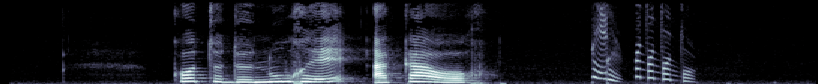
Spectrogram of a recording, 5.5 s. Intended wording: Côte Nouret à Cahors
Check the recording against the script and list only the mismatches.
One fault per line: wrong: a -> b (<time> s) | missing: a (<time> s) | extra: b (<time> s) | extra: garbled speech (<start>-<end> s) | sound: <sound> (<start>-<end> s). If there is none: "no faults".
extra: de (1.4 s)
sound: chirp (3.9-4.7 s)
